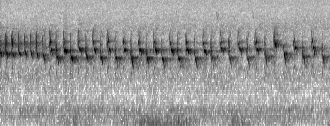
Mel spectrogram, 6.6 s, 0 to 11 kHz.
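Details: Grey bunting, male, at Yanagisawa Pass on 5 May 2017: a rapid run of short, high chirped notes, about three per second, steady in pitch and continuing without pause throughout.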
